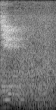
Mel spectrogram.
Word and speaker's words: Gene: Nama saya Jin, bukan Gene. Ejaannya Gene. Orang Barat bacanya Jin.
